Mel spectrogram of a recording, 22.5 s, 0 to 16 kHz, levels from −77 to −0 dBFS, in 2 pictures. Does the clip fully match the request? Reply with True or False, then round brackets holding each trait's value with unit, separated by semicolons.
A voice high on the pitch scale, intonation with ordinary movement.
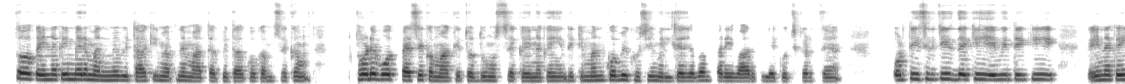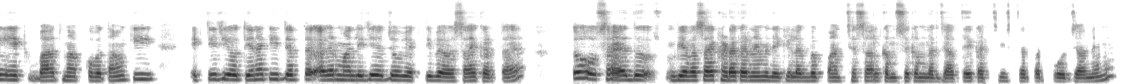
False (175 Hz; 4.4 semitones)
